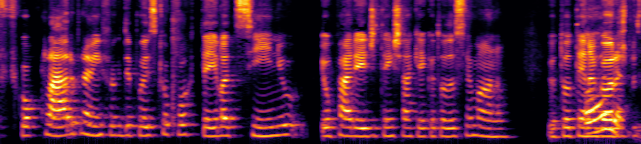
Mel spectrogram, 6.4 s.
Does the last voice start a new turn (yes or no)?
no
